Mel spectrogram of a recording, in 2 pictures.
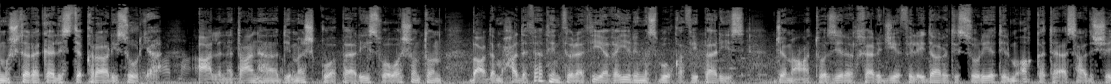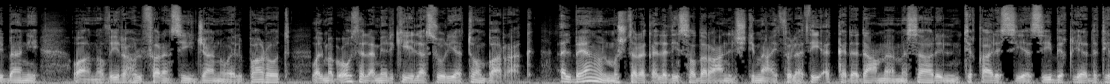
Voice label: Arabic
